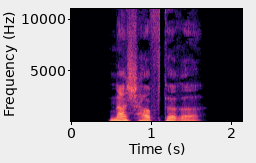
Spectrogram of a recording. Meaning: inflection of naschhaft: 1. strong/mixed nominative/accusative feminine singular comparative degree 2. strong nominative/accusative plural comparative degree
- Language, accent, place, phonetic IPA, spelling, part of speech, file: German, Germany, Berlin, [ˈnaʃhaftəʁə], naschhaftere, adjective, De-naschhaftere.ogg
